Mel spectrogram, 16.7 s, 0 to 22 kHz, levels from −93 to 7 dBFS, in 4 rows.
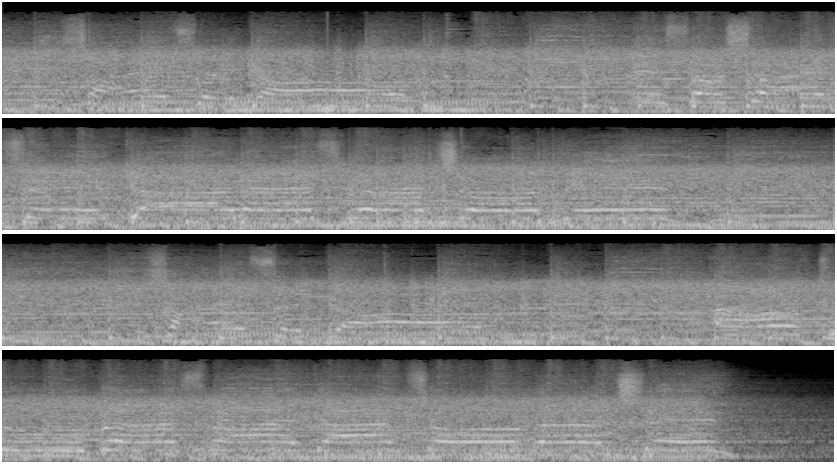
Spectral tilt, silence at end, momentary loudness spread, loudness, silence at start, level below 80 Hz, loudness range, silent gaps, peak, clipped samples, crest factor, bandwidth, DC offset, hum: -3.5 dB/octave; 0.05 s; 3 LU; -17 LUFS; 0 s; -36 dBFS; 2 LU; none; -4 dBFS; under 0.1%; 16 dB; 16 kHz; under 0.1%; none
